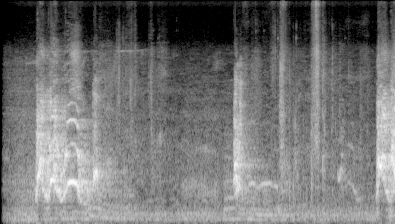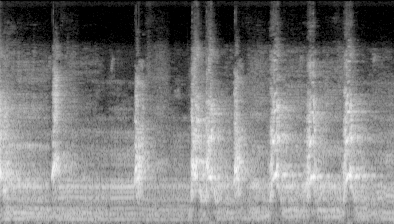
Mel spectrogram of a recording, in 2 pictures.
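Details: A pug barking at street dogs gives short, sharp bursts, some in quick doubles, with pauses between.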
